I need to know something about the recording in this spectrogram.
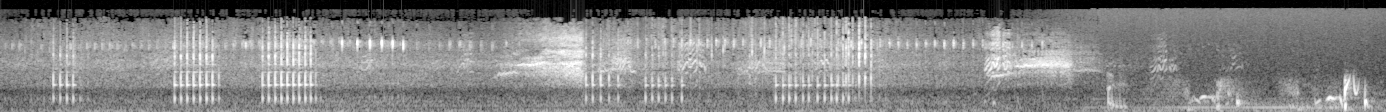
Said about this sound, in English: inflated throat sacs beaten and rattled with a long beak, magnificent frigate bird.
